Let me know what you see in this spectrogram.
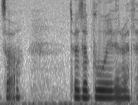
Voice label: "blwydd", Welsh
